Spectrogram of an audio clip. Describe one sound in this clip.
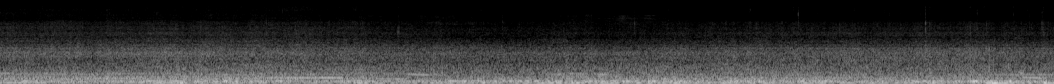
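Tyres roll with a low rumble over a smooth road.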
